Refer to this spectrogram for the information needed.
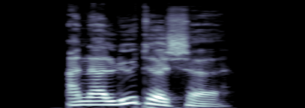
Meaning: inflection of analytisch: 1. strong/mixed nominative/accusative feminine singular 2. strong nominative/accusative plural 3. weak nominative all-gender singular
- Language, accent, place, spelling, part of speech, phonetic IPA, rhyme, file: German, Germany, Berlin, analytische, adjective, [anaˈlyːtɪʃə], -yːtɪʃə, De-analytische.ogg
